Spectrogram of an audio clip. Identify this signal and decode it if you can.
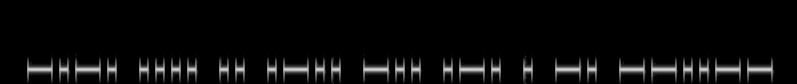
Morse code, heard as a keyed tone, about 15 wpm, 700 Hz. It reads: CHILDREN,
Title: Sentences from Top 1000 Words - Review Part 3 - 15wpm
